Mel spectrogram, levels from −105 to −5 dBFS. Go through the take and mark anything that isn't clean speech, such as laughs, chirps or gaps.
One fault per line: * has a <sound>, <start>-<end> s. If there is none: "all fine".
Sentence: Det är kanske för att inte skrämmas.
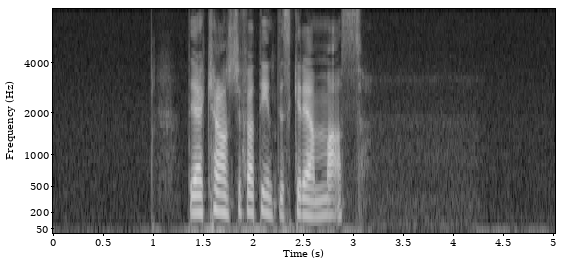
all fine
